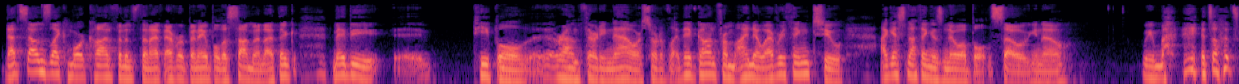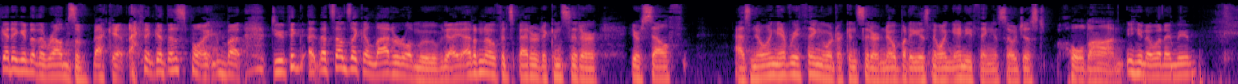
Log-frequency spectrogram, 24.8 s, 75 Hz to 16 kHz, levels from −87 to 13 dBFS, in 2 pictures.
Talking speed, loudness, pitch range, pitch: 225 wpm, -19 LUFS, 105-145 Hz, 125 Hz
